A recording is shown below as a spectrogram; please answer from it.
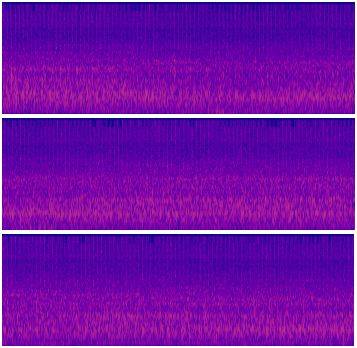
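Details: Chevrolet Cruze petrol engine idling: quick, fairly steady tick about three a second, louder than normal engine tick and most noticeable on the belt side; abnormal ticking, cause unknown.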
